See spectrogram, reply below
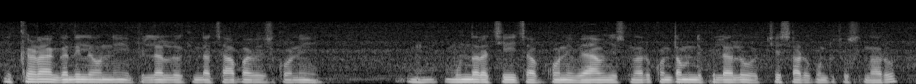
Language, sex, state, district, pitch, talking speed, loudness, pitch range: Telugu, male, Telangana, Adilabad, 105 Hz, 105 wpm, -20 LUFS, 105-110 Hz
